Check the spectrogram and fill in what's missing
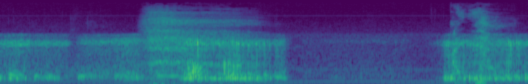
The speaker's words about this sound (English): No snoring tonight. Yeah. Snoring is back.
